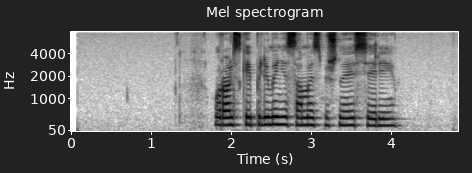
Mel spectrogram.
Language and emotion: Russian, neutral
